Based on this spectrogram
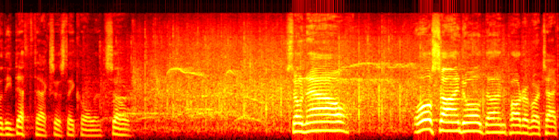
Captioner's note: applause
